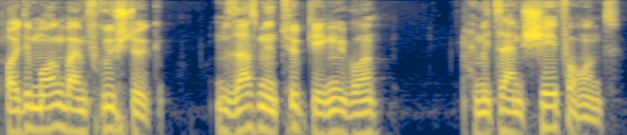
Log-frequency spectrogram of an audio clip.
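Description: A young adult man co-hosting a comedy podcast, telling stories in an animated, mocking rant full of slang and laughter. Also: fairly low pitch, moderate pace, no echo, clean studio sound. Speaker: podcast co-host. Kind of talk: comedic casual storytelling.

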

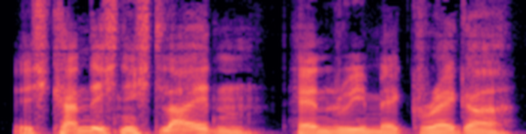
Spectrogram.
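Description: A man with a medium-pitched voice reads an audiobook at a moderate pace, lightly acting out a cocky teenage boy who speaks in a mocking, grinning way, pitched above his own natural voice. The recording is dry and of studio quality.

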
